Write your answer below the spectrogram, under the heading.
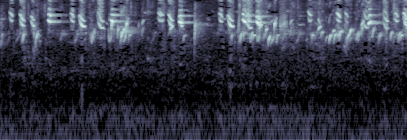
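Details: Short run of European goldfinch song: fast, bright tinkling twitters and buzzy chirps in two quick phrases separated by a brief pause.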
